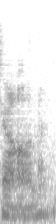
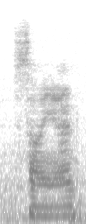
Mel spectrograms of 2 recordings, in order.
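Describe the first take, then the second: First: The name sounds like one syllable, shan. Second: The name sounds like two syllables, sigh-an. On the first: The speaker calls it right. "It's pronounced Shan" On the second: The speaker calls it wrong. "not Cyan"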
